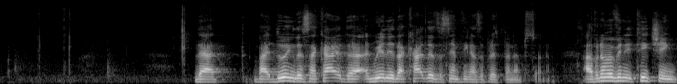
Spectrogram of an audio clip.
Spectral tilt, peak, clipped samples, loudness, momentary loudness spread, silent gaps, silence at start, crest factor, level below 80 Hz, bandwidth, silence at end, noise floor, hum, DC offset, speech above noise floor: -6.5 dB/octave; -4 dBFS; under 0.1%; -20 LUFS; 15 LU; none; 1.8 s; 18 dB; -62 dBFS; 16 kHz; 0 s; -56 dBFS; none; under 0.1%; 36 dB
